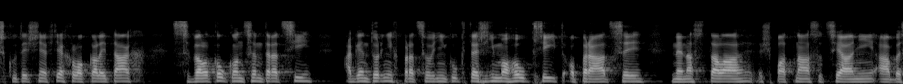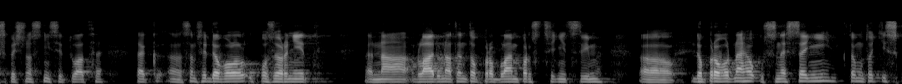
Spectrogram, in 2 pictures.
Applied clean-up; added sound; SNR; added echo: neural mask model Resemble Enhance denoiser.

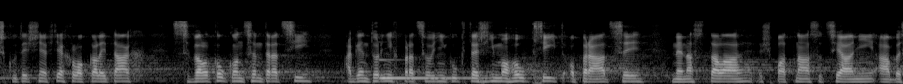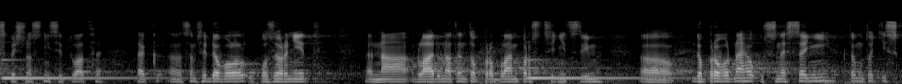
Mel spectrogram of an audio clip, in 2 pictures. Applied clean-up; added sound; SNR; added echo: none; Marimba, xylophone; 8 dB; none.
